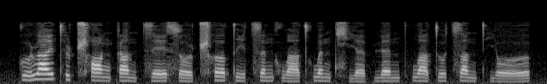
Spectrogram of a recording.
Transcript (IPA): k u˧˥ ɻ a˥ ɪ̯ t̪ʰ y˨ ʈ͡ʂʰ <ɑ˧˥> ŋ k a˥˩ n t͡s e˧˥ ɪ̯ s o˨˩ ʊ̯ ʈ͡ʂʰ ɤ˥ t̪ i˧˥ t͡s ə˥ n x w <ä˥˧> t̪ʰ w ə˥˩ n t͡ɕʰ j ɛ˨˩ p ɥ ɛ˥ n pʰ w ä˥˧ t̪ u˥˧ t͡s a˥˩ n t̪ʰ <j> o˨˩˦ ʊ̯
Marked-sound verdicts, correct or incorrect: incorrect, incorrect, correct

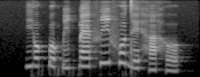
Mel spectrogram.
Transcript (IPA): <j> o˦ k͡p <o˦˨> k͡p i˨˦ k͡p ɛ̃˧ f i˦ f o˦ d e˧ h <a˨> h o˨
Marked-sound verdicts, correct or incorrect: correct, correct, incorrect

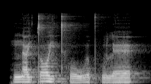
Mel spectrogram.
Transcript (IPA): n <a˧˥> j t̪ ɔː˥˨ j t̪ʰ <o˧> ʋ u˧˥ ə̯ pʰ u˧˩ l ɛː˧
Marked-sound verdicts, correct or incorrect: correct, incorrect

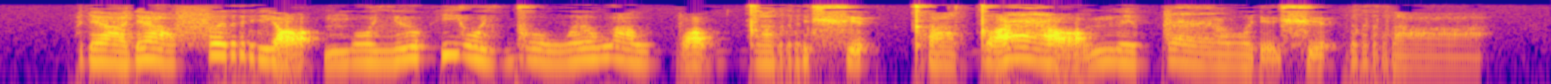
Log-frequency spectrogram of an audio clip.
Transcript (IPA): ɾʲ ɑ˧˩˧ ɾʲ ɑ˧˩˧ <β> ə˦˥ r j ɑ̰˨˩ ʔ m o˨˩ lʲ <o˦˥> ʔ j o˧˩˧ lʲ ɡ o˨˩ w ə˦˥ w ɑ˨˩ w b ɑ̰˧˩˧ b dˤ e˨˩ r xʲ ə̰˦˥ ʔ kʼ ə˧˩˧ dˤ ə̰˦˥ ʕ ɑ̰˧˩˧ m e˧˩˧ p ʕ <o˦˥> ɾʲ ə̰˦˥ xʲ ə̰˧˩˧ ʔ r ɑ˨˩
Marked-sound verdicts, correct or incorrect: incorrect, correct, incorrect

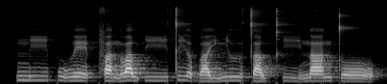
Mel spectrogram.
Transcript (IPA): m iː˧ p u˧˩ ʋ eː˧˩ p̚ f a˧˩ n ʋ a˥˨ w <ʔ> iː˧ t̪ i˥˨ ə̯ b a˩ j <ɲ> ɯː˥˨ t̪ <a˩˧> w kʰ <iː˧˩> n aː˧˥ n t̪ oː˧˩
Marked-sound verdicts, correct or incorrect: correct, correct, correct, correct

